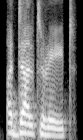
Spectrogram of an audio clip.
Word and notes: adulterate: Indian

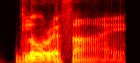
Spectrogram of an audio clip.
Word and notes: glorify: British English

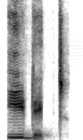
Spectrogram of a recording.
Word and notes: edict: Indian

